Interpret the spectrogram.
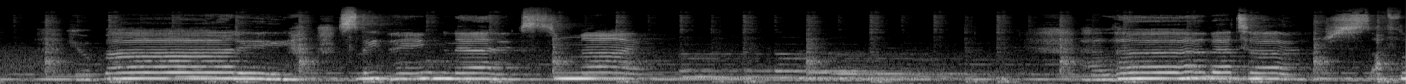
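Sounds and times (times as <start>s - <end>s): instrumental accompaniment: 0.0s - 14.0s
woman singing: 0.6s - 6.8s, 10.5s - 14.0s.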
